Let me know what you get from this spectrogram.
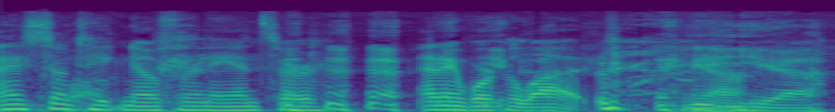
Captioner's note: laughs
